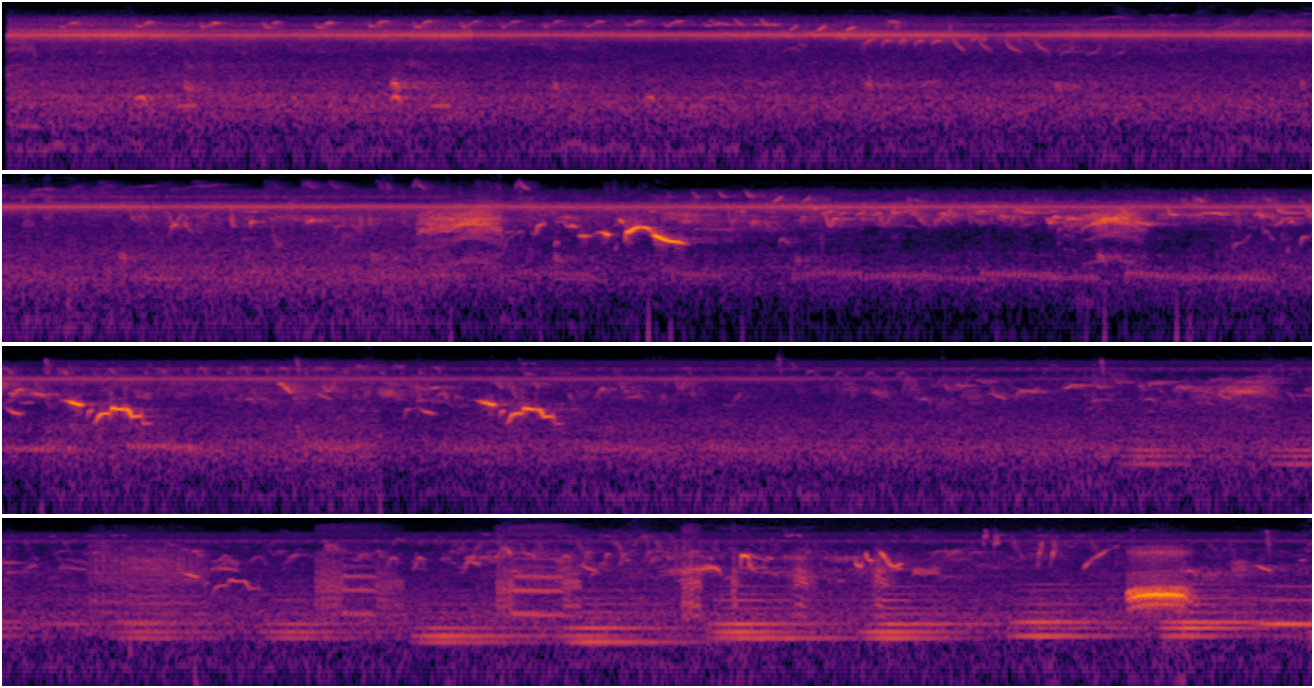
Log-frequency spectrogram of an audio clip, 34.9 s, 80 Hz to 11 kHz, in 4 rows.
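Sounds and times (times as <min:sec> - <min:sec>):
bird calls and chirps: 0:19.2 - 0:34.9
high-pitched insect drone: 0:24.8 - 0:34.9.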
